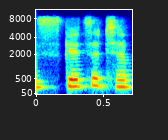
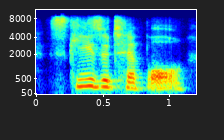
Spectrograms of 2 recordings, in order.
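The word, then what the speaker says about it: schizotypal: include paranoid personality disorder, skezoid or skitsoid personality disorder and schizotiple or sky uh oh my goodness skezotiple personality disorder. You'll hear them pronounced both ways depending on the region where someone's from.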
